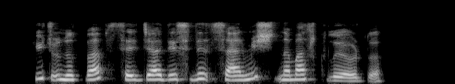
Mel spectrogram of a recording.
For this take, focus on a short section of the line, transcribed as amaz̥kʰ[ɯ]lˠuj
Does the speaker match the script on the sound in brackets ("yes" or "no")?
no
